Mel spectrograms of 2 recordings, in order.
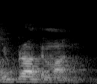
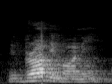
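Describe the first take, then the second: First: The voice falls at the end. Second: The voice rises at the end. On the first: It is a statement. "instead of" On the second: It is a question asking for an answer. "It is usually shown by a rising intonation"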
